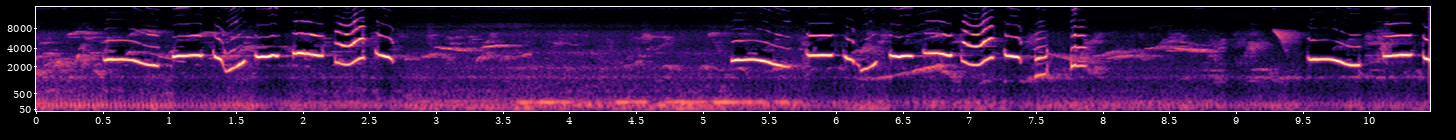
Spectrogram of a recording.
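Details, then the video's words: Lure song of an oriental magpie-robin, meant to make rivals sing: sweet whistled phrases with looping and sharply rising notes, given in three bursts, with a low hum underneath. "KACER GACOR NGEPLONG TARUNG KONSLET BUKA PARU❗PALING AMPUH BUAT PANCINGAN KACER AGAR CEPAT EMOSI!"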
